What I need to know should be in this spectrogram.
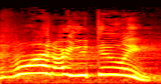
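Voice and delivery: high, slow disbelieving cry at himself; exasperated self-rebuke. Retold or imitated. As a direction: scold yourself in shocked disbelief. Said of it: "I was like".

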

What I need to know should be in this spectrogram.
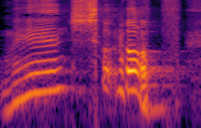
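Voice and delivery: high laughing mock protest; mock exasperation. Pastor mocking his own reaction to Piper, high and laughing. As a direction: scoff at it with a laugh. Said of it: "I'm like".

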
